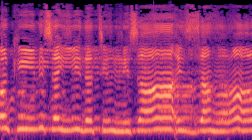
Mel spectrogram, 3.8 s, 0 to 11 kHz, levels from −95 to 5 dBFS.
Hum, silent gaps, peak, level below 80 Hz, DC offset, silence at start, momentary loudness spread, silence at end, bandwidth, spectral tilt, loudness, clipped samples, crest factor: none; none; 0 dBFS; -62 dBFS; under 0.1%; 0 s; 7 LU; 0 s; 10.5 kHz; -2.5 dB/octave; -14 LUFS; under 0.1%; 14 dB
